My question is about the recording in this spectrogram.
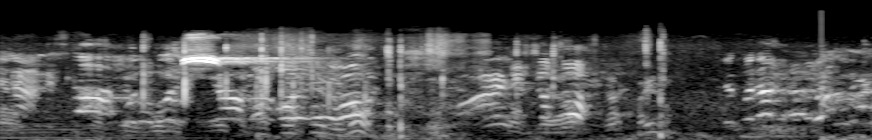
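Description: A referee's pea whistle blown once in a short warbling blast about a second and a half in, signalling the kick-off. Spectators and players are calling out around it.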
